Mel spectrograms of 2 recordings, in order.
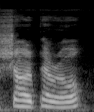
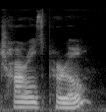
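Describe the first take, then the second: First: The name is said with French-style sounds. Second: The name is said with English-style sounds. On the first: The speaker calls it right. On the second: The speaker calls it wrong.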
